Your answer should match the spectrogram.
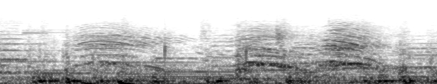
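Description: Music with a beat, with a group of cheerleaders shouting over it twice.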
